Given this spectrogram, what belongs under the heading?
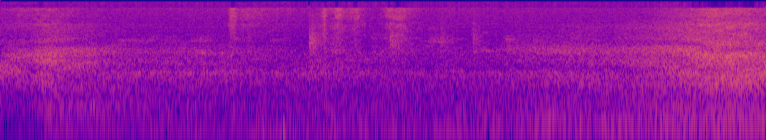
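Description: A Transperth bus turns right at a roundabout, its engine and road noise forming a steady, fairly close rumble that swells slightly toward the end.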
